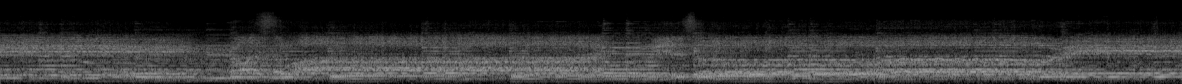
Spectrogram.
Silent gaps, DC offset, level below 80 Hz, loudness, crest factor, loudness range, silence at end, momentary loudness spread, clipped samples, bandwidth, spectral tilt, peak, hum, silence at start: none; under 0.1%; -70 dBFS; -30 LUFS; 10 dB; 1 LU; 0 s; 2 LU; under 0.1%; 14.5 kHz; -3 dB/octave; -20 dBFS; none; 0 s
